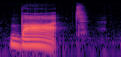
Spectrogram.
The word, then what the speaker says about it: bought: Remember the B-O-U-G-H, it's not all, it's ah, In most regions of North America, it's pronounced "I" as in father, "bot," "bot."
